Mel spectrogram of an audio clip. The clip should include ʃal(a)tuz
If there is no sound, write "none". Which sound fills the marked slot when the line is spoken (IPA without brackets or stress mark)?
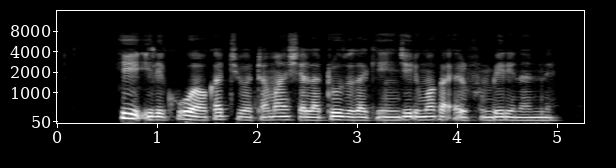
a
